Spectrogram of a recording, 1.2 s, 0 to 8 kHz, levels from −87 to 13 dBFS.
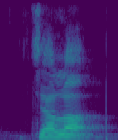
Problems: echo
